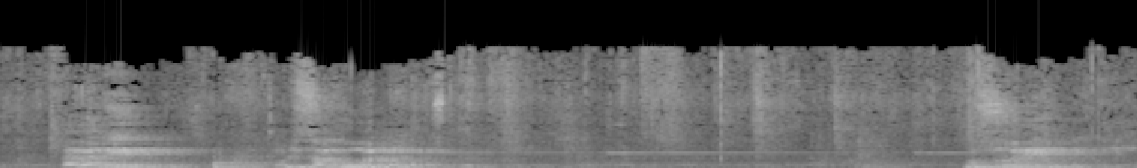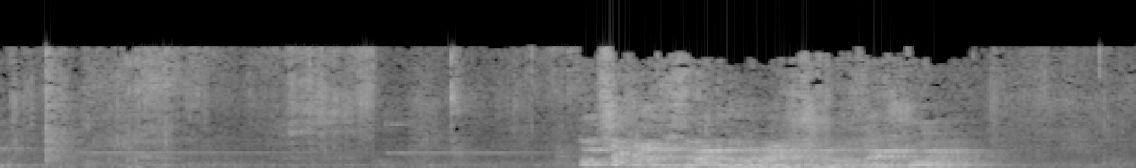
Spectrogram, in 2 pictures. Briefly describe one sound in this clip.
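A man speaks into a microphone in a lecturing tone, heard through a loudspeaker in an echoing room.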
